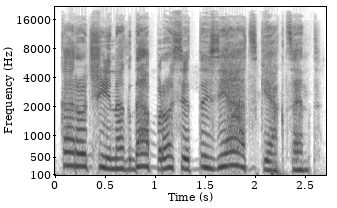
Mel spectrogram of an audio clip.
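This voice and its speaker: High bright woman dubbing a bubbly young streamer girl, jumps up in pitch, faint music behind. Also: normal speed. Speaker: podcast guest. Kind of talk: dubbed casual podcast chat.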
